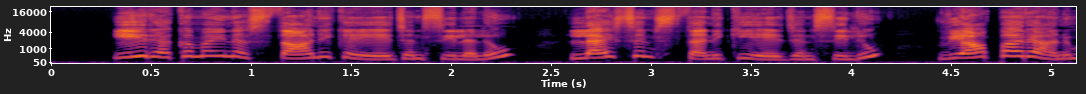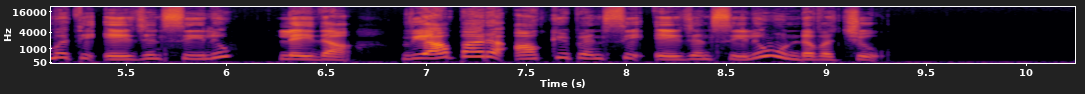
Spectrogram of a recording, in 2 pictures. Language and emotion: Telugu, neutral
